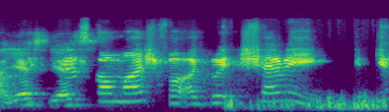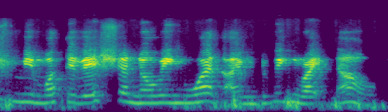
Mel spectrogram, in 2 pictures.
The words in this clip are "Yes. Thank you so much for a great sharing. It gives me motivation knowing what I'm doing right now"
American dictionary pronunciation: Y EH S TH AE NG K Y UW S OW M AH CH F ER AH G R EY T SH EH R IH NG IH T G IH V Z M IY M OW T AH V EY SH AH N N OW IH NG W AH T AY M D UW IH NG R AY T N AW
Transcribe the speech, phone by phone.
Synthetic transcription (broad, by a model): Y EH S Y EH S OW M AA CH F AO AH G R EY T SH EH R IH NG IH T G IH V M IY M OW T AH V EY SH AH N N OW IH NG W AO T AY M D UW IH NG R AY T N AW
